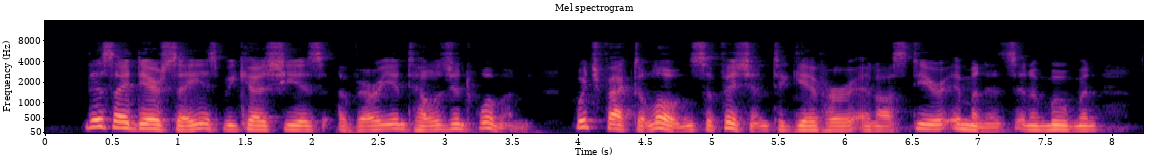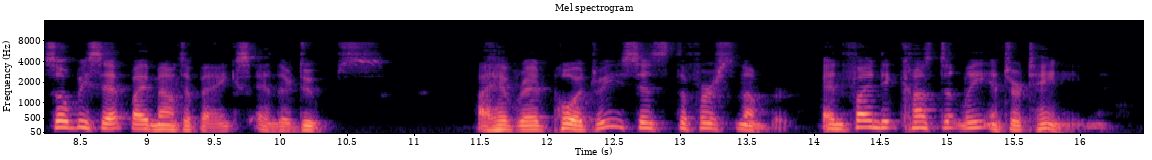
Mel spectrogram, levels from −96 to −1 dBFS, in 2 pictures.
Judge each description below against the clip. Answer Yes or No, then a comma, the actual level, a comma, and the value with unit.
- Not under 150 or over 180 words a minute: Yes, average, 165 wpm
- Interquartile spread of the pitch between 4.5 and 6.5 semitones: Yes, average, 5.0 semitones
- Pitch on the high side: No, medium, 140 Hz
